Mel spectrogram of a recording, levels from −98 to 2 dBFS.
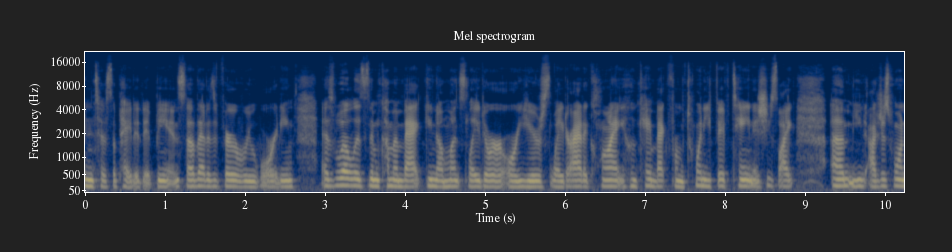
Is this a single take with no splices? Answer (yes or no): yes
